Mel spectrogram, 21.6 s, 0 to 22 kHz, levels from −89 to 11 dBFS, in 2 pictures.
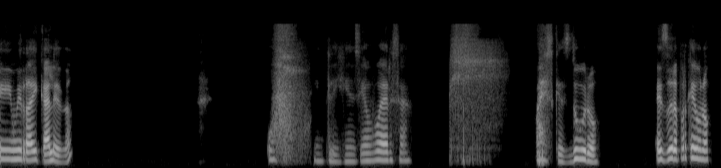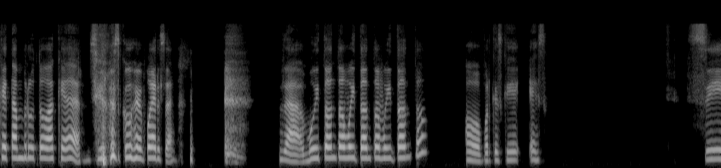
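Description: No technical faults can be heard anywhere in the recording.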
